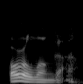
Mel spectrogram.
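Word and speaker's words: Orolunga: for the ruins of orolonga can you spell that o-r-o-l-u-n-g-a just like it sounds fire come on it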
